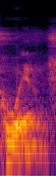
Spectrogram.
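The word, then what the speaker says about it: Huayra: Et oui, effectivement c'est et ça se prononce Hira.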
